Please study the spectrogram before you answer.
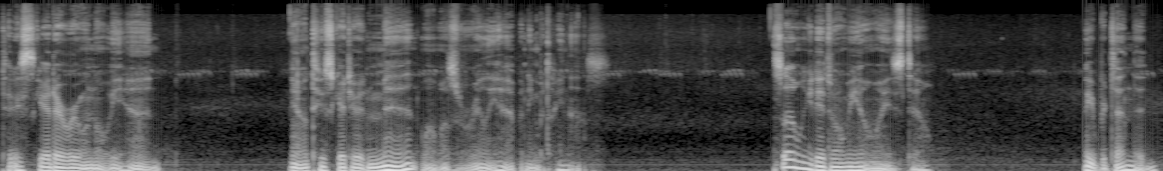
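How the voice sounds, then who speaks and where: Young man, ASMR roleplay, soft and teasing, dark mellow tone, husky edge. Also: sits low, lively intonation, measured pace, pauses often. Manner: soft, intimate, teasing, drifting into whispers.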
